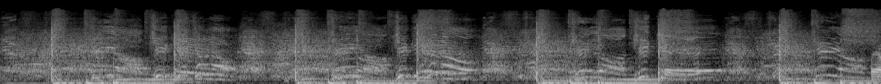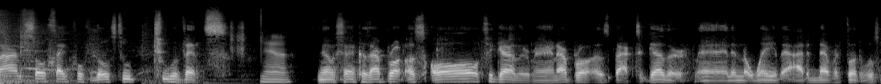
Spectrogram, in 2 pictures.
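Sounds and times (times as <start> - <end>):
crowd chanting: 0.0 - 10.7
pulsing bass beat: 0.5 - 2.1, 3.0 - 4.4, 5.4 - 6.8, 7.8 - 9.5
speech: 8.8 - 17.6.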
